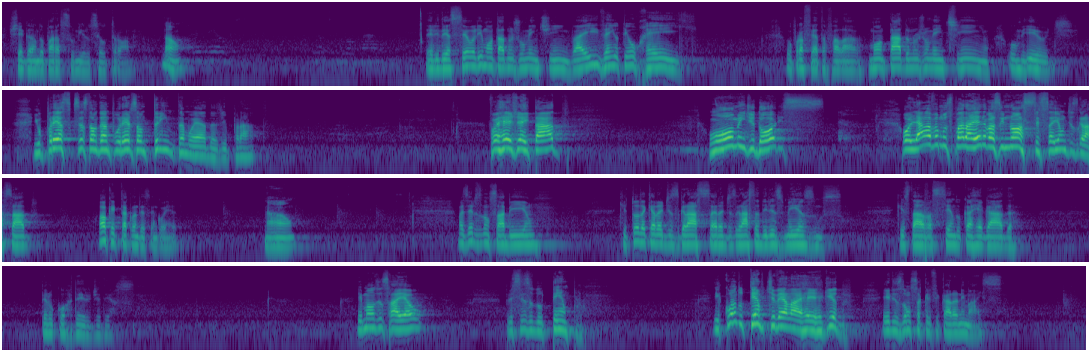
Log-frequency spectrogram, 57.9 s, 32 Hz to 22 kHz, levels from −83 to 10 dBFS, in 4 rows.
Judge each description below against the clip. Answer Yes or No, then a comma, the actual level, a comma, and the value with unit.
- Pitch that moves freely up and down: Yes, wide, 5.7 semitones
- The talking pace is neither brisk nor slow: No, slow, 105 wpm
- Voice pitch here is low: Yes, low, 130 Hz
